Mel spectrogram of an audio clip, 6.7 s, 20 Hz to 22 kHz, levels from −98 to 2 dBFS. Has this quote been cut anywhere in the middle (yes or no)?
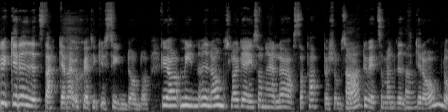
yes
